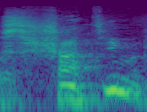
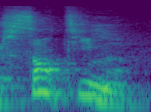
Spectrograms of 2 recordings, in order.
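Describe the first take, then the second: First: The word begins with a sh sound. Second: The word begins with an s sound. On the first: The speaker calls it wrong. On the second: The speaker calls it right.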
